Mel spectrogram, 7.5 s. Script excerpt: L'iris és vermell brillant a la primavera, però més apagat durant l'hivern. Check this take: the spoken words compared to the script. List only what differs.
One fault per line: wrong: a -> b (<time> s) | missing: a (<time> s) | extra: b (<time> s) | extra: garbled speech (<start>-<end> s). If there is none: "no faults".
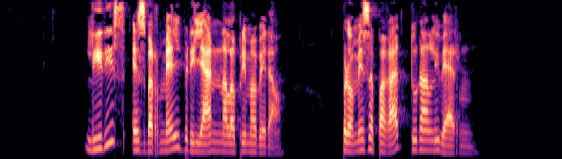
no faults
